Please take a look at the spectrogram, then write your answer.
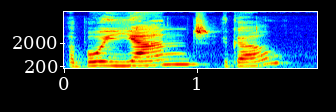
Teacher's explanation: we add a yes sound between them it's a soft sound yeah it's quite subtle but it makes a huge difference yeah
